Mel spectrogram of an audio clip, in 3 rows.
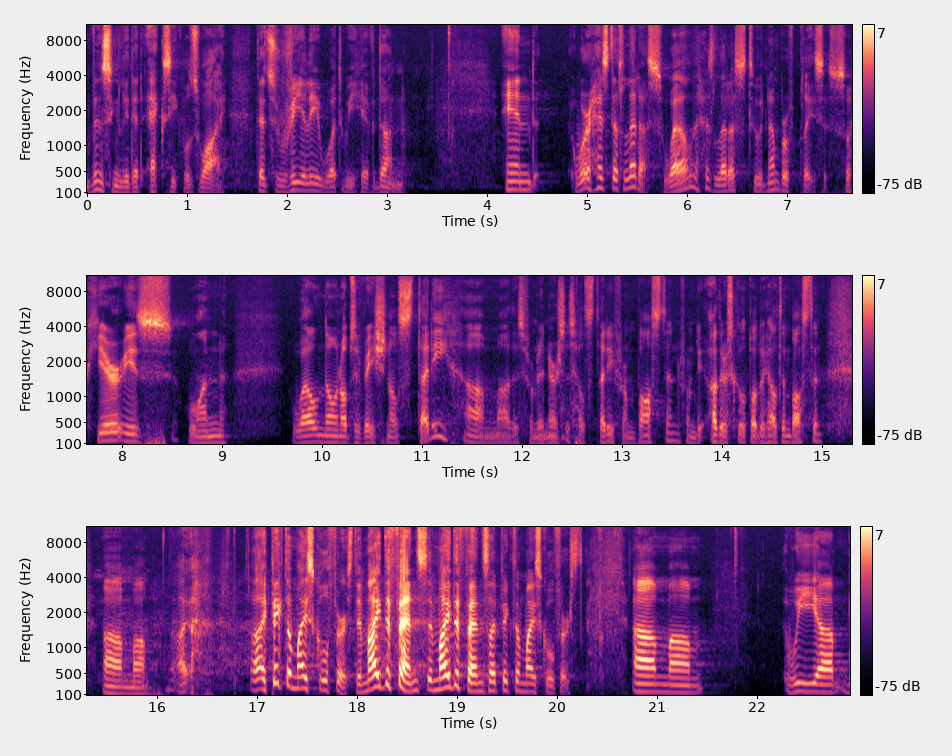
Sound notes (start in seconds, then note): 15.6 laughter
